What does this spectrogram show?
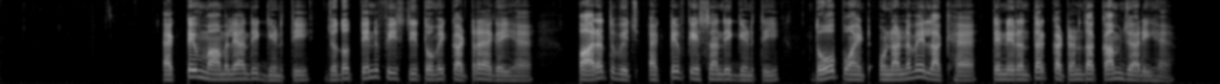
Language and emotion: Punjabi, neutral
